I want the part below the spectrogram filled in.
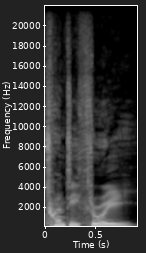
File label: announcements male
